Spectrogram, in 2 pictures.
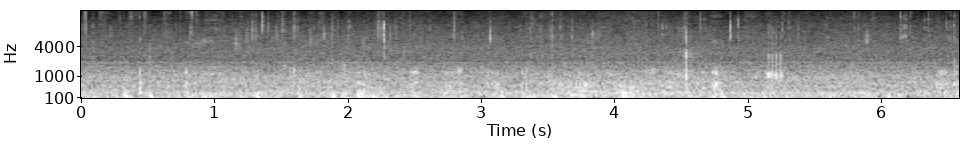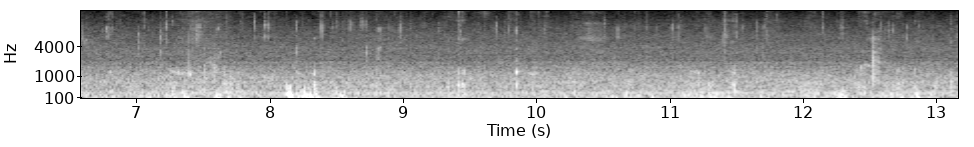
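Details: Elderly 17-year-old dog chewing a rabbit-ear treat: repeated crisp bites and wet mastication clicks at an uneven pace, with a faint constant background hum.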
